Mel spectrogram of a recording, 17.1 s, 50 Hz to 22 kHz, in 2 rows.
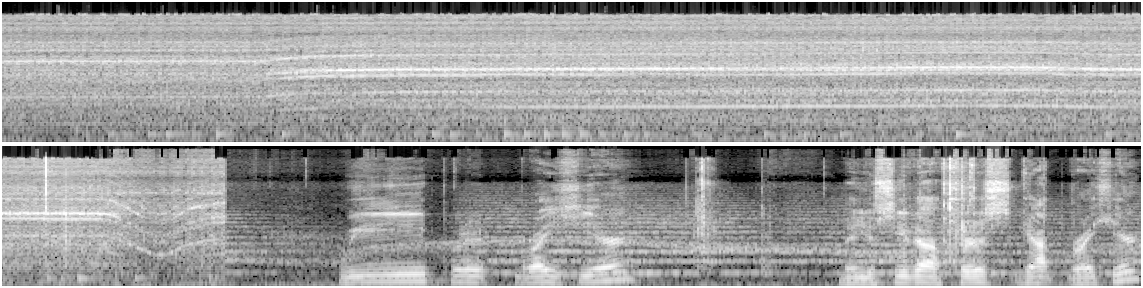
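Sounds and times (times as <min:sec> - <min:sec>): sewing machine motor running: 0:00.0 - 0:10.2.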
